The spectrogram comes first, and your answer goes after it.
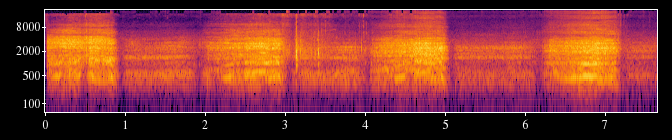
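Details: Cattle with snoring disease breathing noisily: harsh, raspy, broadband snores alternate with quieter rasping breaths, about one every two seconds, with a single sharp click midway.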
